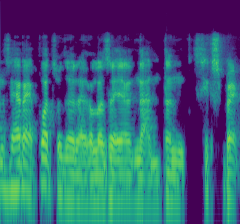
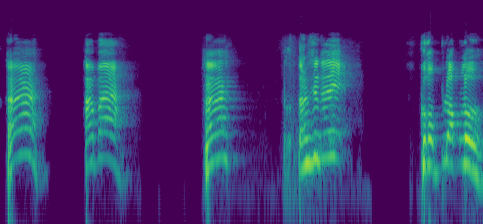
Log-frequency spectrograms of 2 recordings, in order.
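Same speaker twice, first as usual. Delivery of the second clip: high, harsh mock snap at the wife; gruff husband now. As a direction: bark it like a fed-up husband. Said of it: "Kalau sekarang".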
